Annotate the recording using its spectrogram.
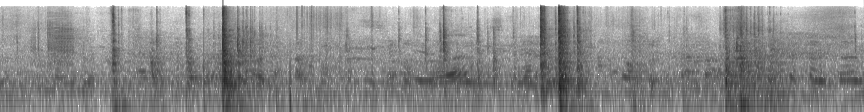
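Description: Toggle latches on an aluminium storage box being unclipped and the lid lifted: a handful of sharp metallic clicks and knocks, the loudest about two seconds in and again about four seconds in, over background chatter.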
